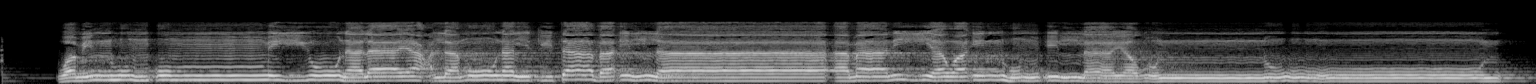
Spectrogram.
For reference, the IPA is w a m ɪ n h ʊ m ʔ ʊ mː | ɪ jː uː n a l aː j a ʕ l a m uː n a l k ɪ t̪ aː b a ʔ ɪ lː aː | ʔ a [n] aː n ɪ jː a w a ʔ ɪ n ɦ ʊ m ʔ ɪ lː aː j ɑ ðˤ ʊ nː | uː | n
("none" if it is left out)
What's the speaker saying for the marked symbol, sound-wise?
m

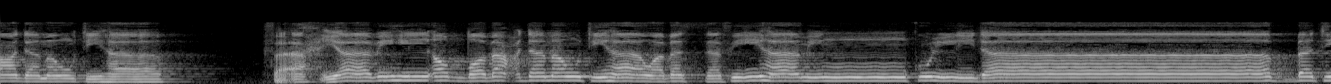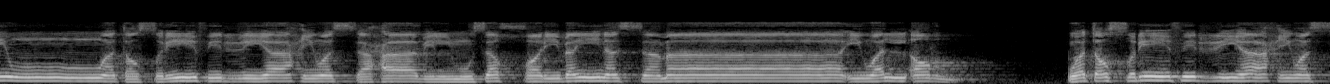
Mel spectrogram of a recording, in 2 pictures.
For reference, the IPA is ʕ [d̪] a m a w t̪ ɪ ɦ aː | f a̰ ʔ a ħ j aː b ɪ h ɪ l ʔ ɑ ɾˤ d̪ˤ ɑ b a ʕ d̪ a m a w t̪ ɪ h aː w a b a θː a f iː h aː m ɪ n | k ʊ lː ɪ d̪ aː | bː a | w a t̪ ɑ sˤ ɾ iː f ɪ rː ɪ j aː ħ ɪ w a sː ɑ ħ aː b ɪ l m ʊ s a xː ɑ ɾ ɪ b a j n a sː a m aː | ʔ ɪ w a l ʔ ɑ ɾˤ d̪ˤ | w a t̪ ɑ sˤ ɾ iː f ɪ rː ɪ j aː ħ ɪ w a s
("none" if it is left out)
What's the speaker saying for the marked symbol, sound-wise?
d̪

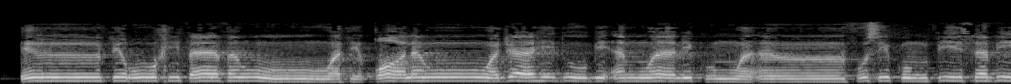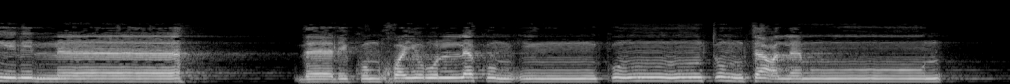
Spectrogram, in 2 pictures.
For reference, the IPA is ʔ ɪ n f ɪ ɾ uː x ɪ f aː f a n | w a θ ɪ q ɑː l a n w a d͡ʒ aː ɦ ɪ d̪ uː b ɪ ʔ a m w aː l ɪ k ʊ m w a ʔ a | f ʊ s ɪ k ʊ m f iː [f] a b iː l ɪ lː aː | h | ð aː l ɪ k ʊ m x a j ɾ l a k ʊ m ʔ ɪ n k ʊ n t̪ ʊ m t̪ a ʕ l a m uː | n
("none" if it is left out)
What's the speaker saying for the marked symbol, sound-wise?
s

